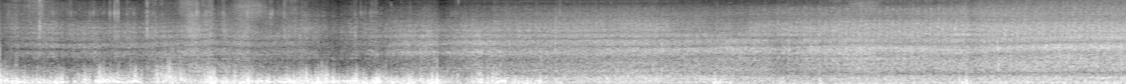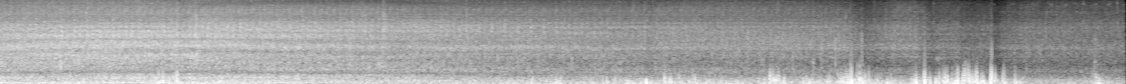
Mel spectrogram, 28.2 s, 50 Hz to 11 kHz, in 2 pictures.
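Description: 1999 Ford F-250's 7.3-litre Power Stroke turbo-diesel V8 running, its pitch rising and then easing back in the middle. Wind buffets the microphone in the first few seconds and again near the end.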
